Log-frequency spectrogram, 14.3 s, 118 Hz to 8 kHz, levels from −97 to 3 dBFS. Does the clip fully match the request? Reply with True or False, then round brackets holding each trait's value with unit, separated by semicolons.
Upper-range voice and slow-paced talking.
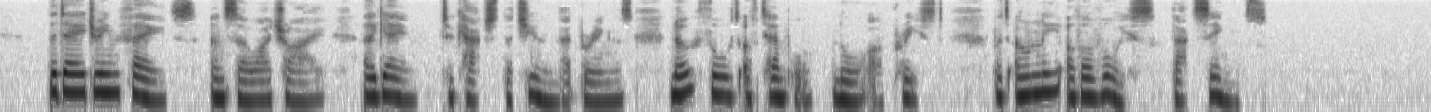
True (205 Hz; 120 wpm)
